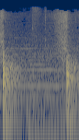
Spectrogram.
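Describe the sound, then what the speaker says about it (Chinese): Two sharp, close knife chops through peeled winter melon on a cutting board, spaced just over half a second apart, with no talking. "给冬瓜削皮， 给它切成小块。"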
